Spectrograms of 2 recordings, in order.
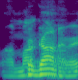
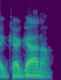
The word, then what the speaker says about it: Gargano: I just discovered this recently, but the cave at, I always forget the how to pronounce it, but San Gargano. – Gargano, right? – Yeah, Gargano.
